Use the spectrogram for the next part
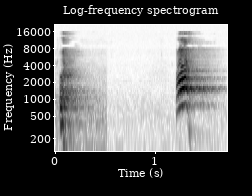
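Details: Pomeranian barking at its owner wearing a dog mask, indoors: a short harsh yap, silence, then a sharper high bark with clear harmonics, ending abruptly.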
